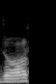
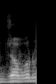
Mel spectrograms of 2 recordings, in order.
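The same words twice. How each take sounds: First: "জ্বর" said as jor, with no b sound; silent b. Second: "জবর" said as jobor, with the b voiced; sounded b. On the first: Teacher giving students the correct form, "জ্বর" with silent b. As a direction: drop the b in "জ্বর": one syllable, jor. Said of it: "উচ্চারণ করি কি?". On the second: Teacher showing what we don't say, "জবর" with sounded b. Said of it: "জবর উচ্চারণ করি না". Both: Shown as a demonstration.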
